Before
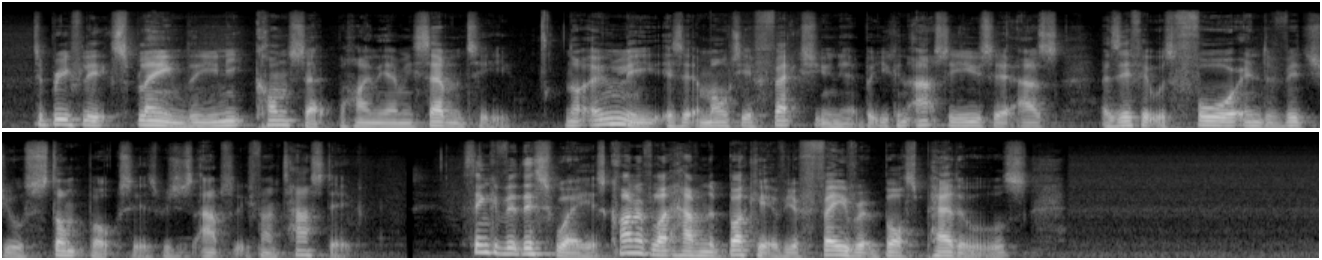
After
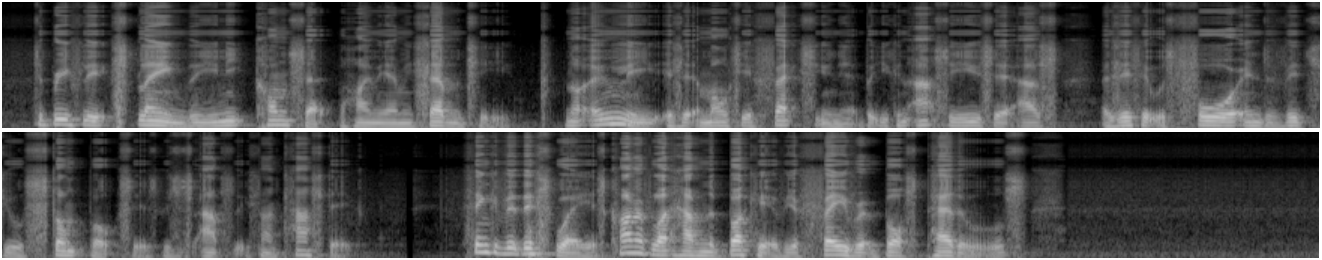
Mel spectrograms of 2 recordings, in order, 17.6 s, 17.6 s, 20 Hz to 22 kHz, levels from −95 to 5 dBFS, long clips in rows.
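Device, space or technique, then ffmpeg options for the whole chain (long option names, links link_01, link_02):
crushed at another speed: -af "asetrate=22050,aresample=44100,acrusher=samples=11:mix=1:aa=0.000001,asetrate=88200,aresample=44100,volume=-1dB"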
